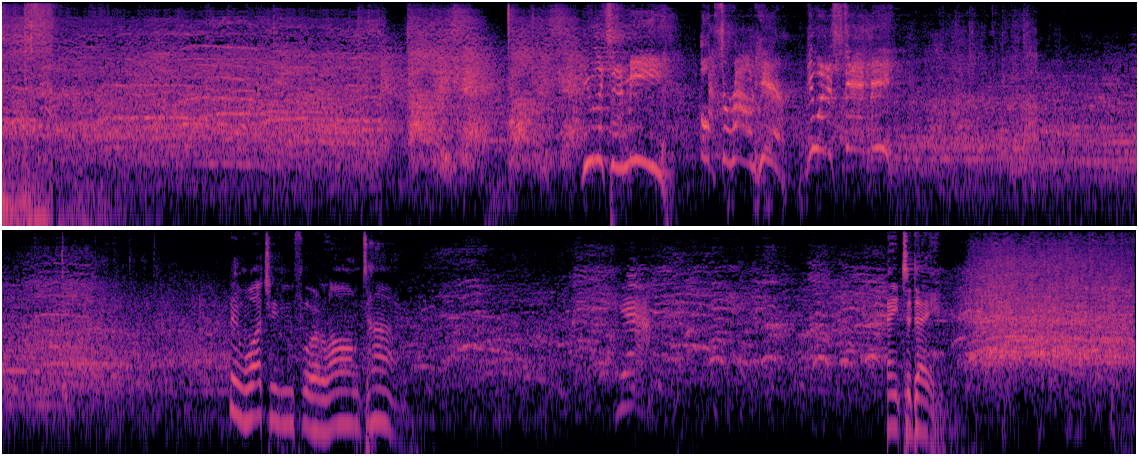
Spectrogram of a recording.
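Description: A crowd cheers and chants loudly in a large arena.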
